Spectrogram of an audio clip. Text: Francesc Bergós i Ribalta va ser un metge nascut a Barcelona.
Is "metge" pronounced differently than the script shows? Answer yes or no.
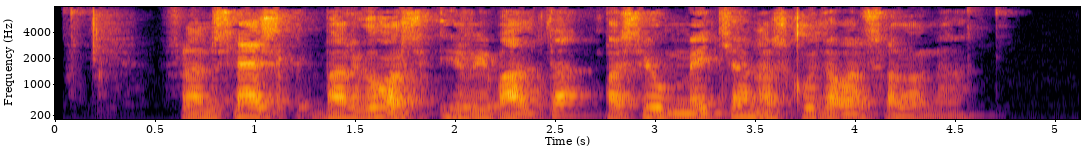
no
